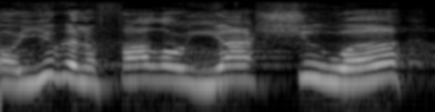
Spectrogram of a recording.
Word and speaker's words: Yeshua: Parenthetically, Joshua is pronounced Yeshua in Hebrew.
